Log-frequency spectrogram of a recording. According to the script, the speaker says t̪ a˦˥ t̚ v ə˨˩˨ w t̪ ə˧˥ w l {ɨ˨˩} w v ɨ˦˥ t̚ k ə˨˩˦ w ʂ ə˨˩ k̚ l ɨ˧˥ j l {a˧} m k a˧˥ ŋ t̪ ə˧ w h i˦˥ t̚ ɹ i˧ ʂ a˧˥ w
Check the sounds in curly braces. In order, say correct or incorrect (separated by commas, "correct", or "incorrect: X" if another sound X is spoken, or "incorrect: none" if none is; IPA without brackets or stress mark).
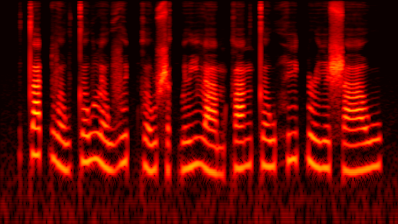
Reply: incorrect: ə˨˩, incorrect: a˨˩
